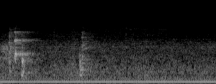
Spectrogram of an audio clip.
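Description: Two light clinks of a rubber spatula and mixer parts against the stainless-steel bowl of a stand mixer as the spatula is pulled out and the bowl is lowered, over a steady low hum.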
